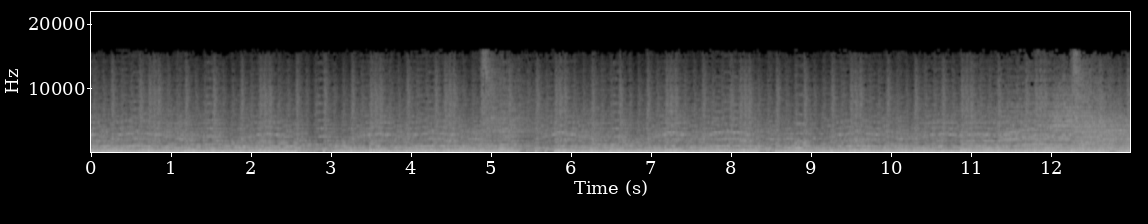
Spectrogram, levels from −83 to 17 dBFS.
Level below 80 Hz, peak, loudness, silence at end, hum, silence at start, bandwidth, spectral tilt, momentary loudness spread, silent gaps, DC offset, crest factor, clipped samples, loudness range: -16 dBFS; -2 dBFS; -17 LUFS; 0 s; none; 0 s; 16 kHz; -4.5 dB/octave; 3 LU; none; under 0.1%; 12 dB; under 0.1%; 1 LU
